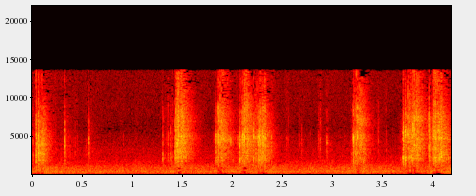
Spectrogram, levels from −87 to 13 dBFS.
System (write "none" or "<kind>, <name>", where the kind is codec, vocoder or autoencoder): none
